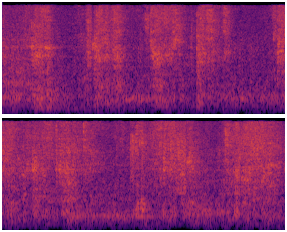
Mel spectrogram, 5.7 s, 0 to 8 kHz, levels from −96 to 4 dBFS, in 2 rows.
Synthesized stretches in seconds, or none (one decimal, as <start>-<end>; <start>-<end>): 0.0-2.7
